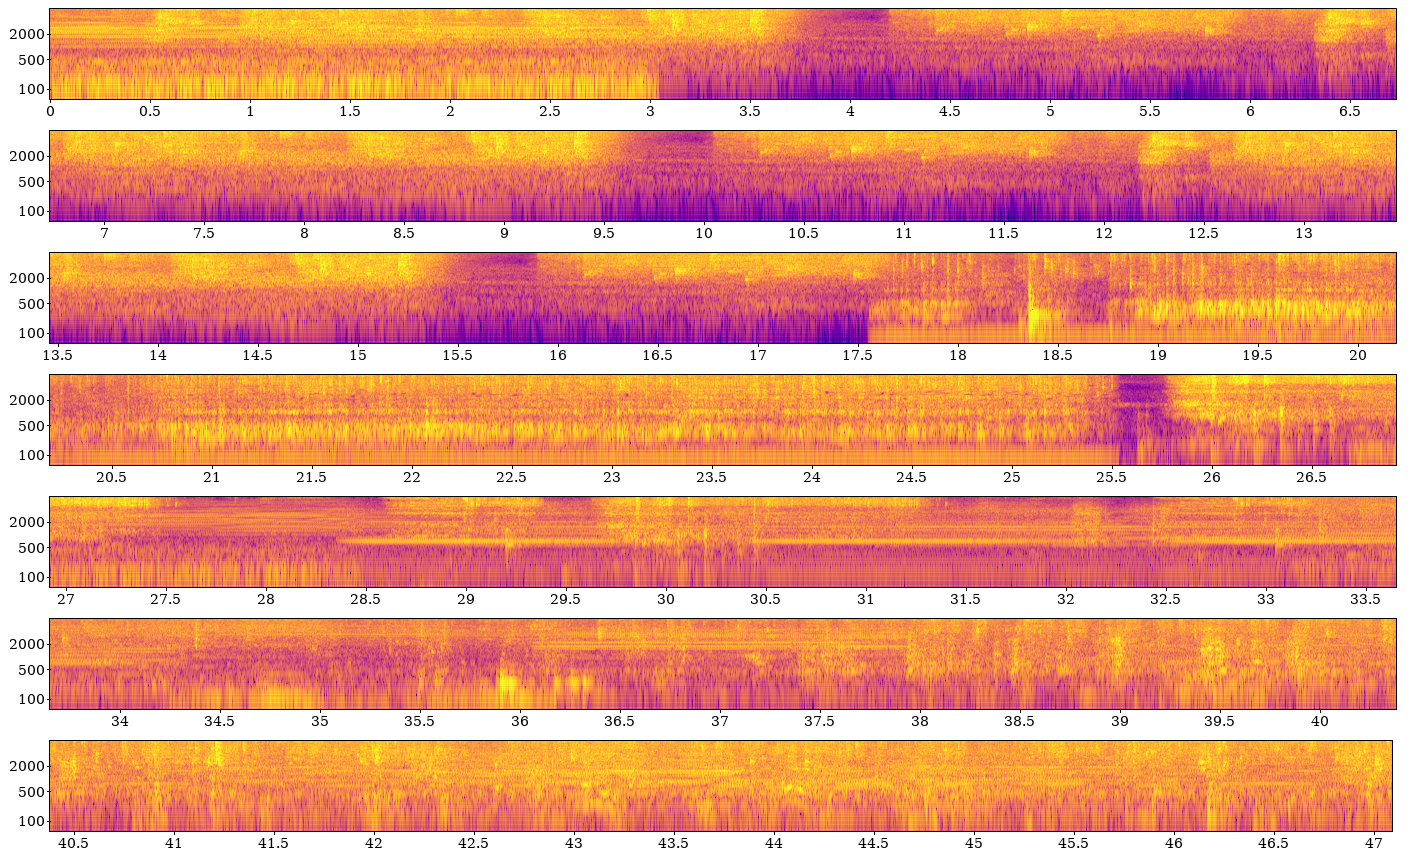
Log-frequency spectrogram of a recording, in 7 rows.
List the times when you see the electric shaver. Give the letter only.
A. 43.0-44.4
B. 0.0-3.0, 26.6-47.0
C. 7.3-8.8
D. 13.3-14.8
B.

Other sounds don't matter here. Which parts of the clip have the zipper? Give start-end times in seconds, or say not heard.
43.0-44.4.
